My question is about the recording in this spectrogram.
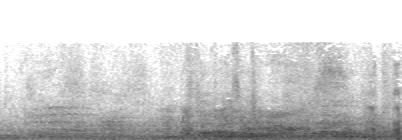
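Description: Overlapping chatter of several people in a large, echoing indoor hall, with the voices growing louder and more raised about halfway through.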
